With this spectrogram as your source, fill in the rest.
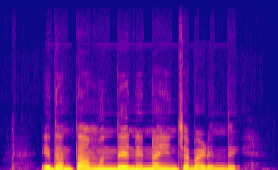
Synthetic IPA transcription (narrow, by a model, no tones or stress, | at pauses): id̪ɐnt̪aːmund̪e̞ːniɾnɐjiɲt͡ʃɐbɐɽind̪i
